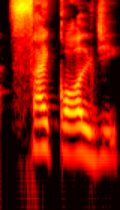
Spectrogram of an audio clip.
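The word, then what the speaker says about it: psychology: ये पी साइकोलॉजी नहीं है, पी को साइलेंट करो।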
